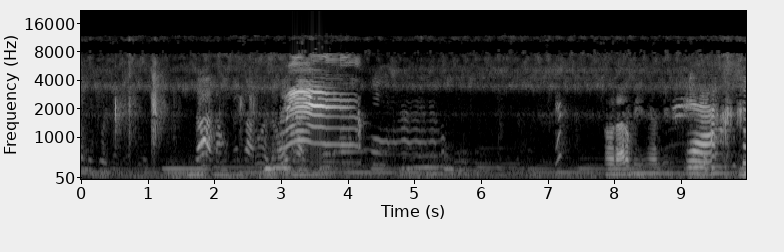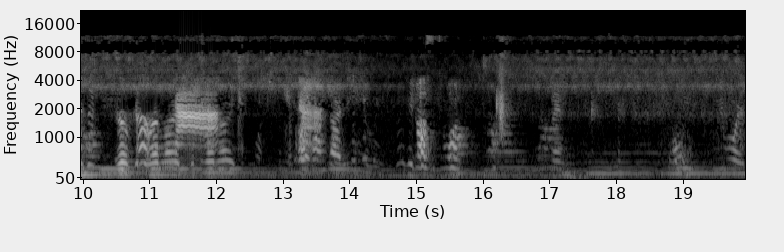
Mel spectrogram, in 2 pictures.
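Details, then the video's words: Island cat in Koh Chang, Thailand, meowing while being played with and getting attention; a few wavering, rising-falling meows, the loudest near the start and middle, with a constant high insect-like whine and a woman speaking Thai. "Island Cat Meowing And Getting A Lot Of Attention"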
